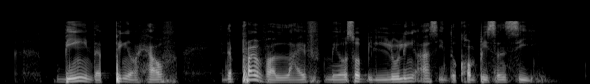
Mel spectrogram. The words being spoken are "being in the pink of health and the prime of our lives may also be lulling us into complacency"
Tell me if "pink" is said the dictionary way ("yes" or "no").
no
